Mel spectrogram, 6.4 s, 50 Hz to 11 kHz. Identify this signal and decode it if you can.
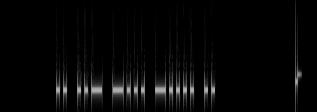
Morse code, heard as a keyed tone, about 17 wpm, 700 Hz. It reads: IUB6I
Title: Five Challenging Letter-Number Combinations 17wpm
